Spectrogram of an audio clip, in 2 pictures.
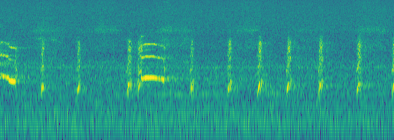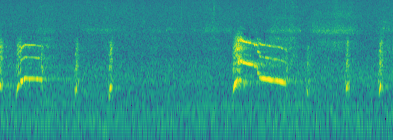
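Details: Several coyotes barking at night, unusually close, loud and frequent: a steady run of short barks under a second apart, broken by drawn-out, falling yips and a louder wavering howl-bark burst toward the end.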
